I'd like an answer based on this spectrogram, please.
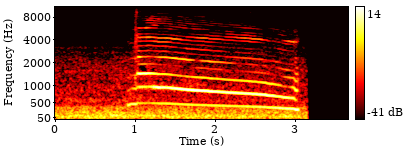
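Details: House cat giving one long, clear meow of about two seconds that starts bright and slides gradually lower in pitch before stopping abruptly, with faint low rumble behind it.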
